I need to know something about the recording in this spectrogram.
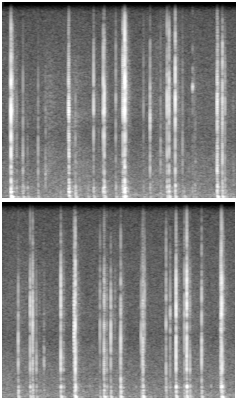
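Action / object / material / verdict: tap / plastic makeup palette tapped with fingernails / plastic / none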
